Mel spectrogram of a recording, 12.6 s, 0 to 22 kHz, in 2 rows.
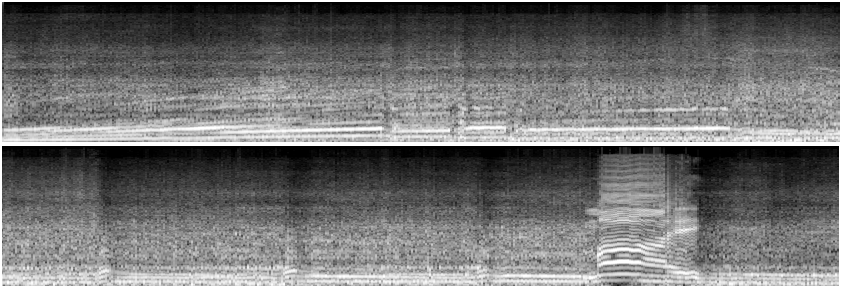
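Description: A Kawasaki H2 motorcycle engine pulling up through the gears on a road in Santa Monica, California. Its loud, close rising whine drops at each shift, and wind noise surrounds it, with a sharp high blast near the end.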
